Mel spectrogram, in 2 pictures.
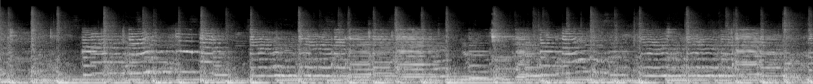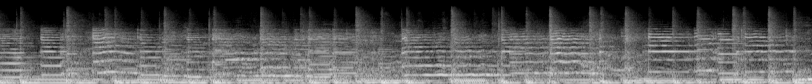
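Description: Live rock band playing an instrumental passage with no vocals: an electric guitar line over bass guitar and a steady drum beat.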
